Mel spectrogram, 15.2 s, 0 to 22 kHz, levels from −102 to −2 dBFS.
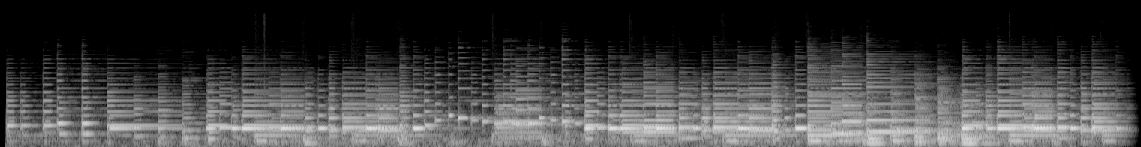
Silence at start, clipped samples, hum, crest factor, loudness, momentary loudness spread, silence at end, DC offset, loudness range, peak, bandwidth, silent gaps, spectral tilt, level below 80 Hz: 0.1 s; under 0.1%; none; 16 dB; -25 LUFS; 11 LU; 0.15 s; under 0.1%; 4 LU; -8 dBFS; 5.4 kHz; none; -10 dB/octave; -44 dBFS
